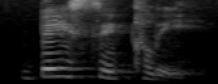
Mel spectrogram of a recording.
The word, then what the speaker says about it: basically: let me show you when we say the word basic it has two syllables if we add a l l y we don't say basi ca li this a disappears so the a is not pronounced and we say basically take a look at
